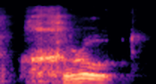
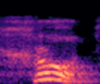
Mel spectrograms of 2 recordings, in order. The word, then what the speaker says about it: Groot: Ian, it's Groot. It's Groot. Thank you very much. Not being from the country concerned, I wasn't aware of the pronunciation.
